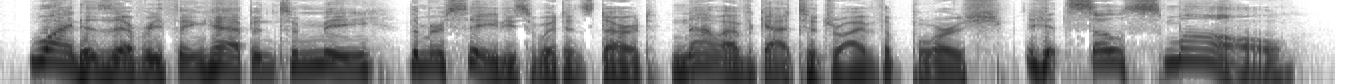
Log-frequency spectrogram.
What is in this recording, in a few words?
sad, moods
